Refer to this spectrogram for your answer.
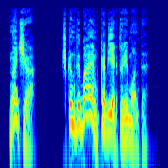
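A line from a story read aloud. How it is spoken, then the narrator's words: Cheerful grandson suggestion. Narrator (Russian): весело предложил внук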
